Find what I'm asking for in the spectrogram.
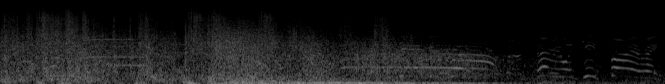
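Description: Dense, continuous gunfire and distant explosions rumble through a World War One Western Front battle in a video game. Shouted voices and whistling incoming shells rise over the din near the end.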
